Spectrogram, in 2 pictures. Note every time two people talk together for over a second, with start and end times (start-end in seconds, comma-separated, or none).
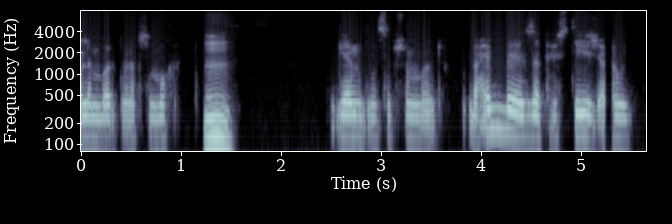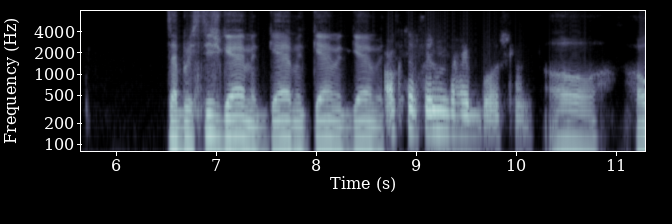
none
